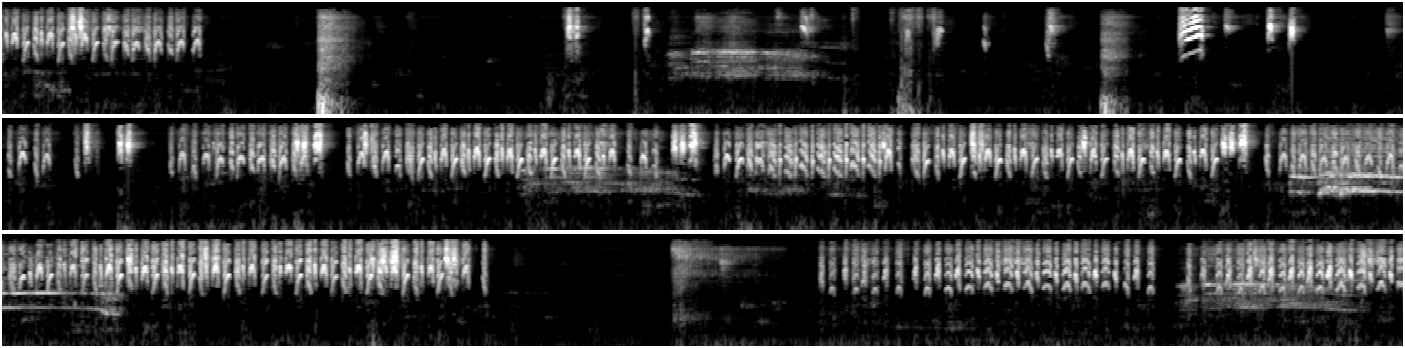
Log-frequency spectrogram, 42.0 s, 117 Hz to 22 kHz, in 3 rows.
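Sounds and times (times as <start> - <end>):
bird twittering chatter: 0.0 - 2.2, 5.6 - 6.6, 11.8 - 13.1, 13.8 - 33.0, 34.8 - 42.0.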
